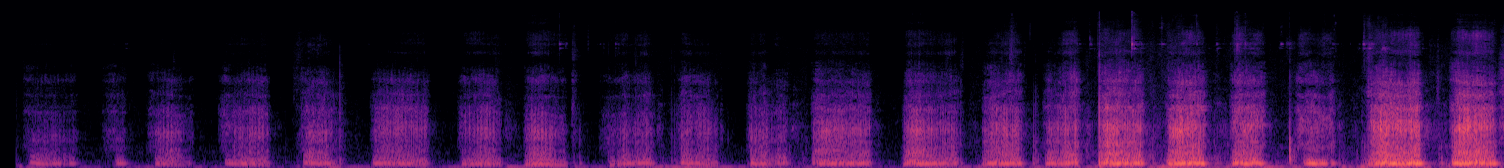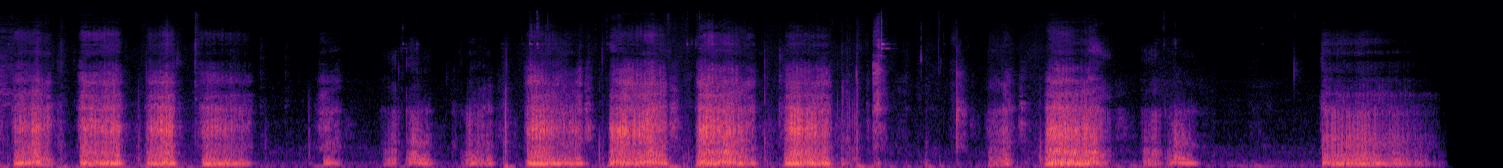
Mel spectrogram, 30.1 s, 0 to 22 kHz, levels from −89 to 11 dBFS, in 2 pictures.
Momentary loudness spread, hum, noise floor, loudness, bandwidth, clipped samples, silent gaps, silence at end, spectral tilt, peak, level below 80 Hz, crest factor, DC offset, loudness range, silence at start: 22 LU; none; -55 dBFS; -27 LUFS; 11 kHz; under 0.1%; none; 0.75 s; -7 dB/octave; -6 dBFS; -46 dBFS; 24 dB; under 0.1%; 17 LU; 0.3 s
